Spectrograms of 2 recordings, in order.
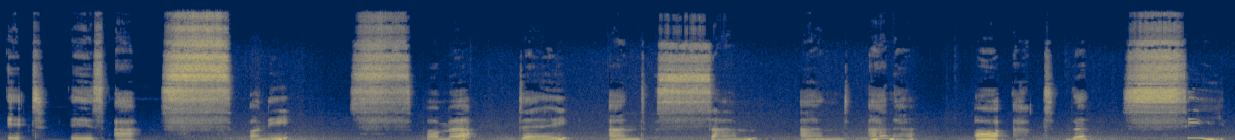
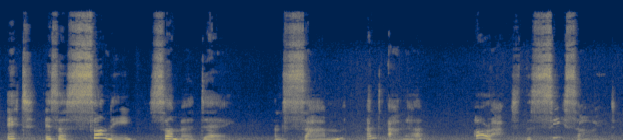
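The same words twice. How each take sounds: First: It is read slowly. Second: It is read at normal speed.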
